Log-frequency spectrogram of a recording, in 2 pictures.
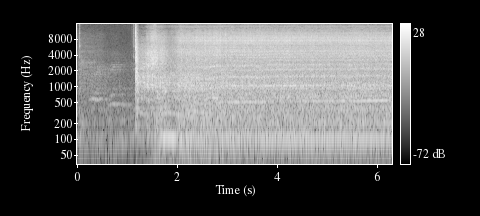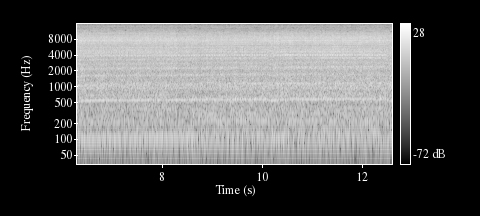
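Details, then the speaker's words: Flooded 1978 Ford F-150 with new tank, first fire-up: it catches quickly after a short crank and settles into a steady, even V8 idle with no misses or knocks. Oil pressure is up; a healthy start and idle. "smoothest it's ever ran. Wow, okay. That's a whole new motor. Booger's alive and finally healthy."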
